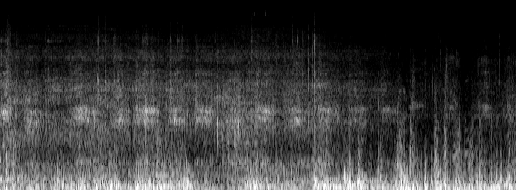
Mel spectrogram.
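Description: Electric mountain bike riding fast down a dirt trail: wind buffeting the microphone over the rumble of knobby tyres on dirt, with frequent rattles and knocks from bumps that grow busier in the second half.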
